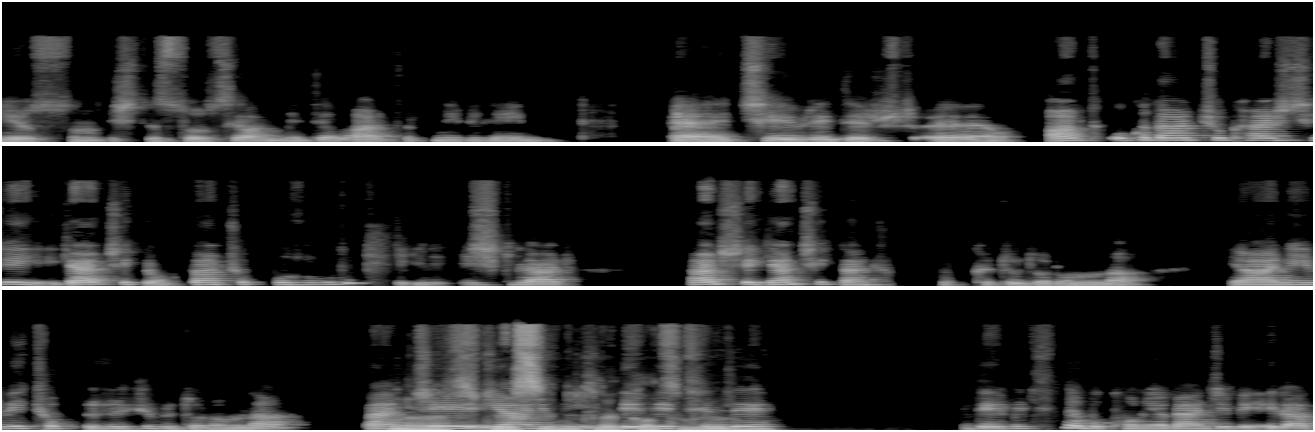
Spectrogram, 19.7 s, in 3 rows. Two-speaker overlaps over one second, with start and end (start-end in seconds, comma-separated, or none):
15.0-17.0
